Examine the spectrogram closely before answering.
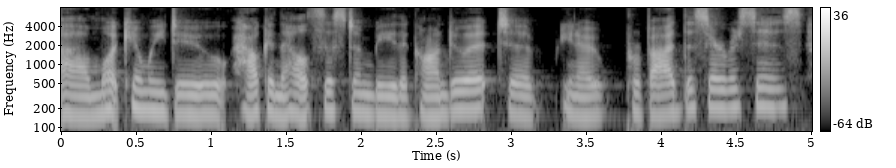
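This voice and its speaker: The speech comes in a Southern US accent with monotone, flat intonation. The recording is very clean, with a silent background. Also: woman. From Mobile, Alabama. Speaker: health system CEO. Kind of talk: casual chat.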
